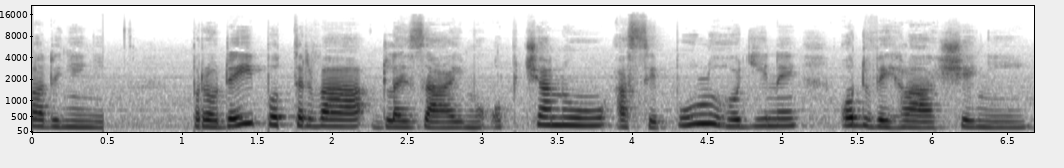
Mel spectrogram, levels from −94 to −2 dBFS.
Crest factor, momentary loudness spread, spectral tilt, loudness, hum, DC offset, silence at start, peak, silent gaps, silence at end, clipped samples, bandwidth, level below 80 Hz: 18 dB; 10 LU; -6 dB/octave; -20 LUFS; none; under 0.1%; 0 s; -2 dBFS; none; 0 s; under 0.1%; 13.5 kHz; -68 dBFS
